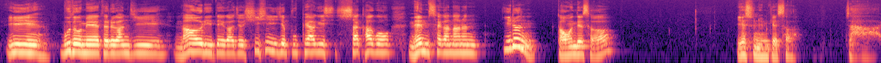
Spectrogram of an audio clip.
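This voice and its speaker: Brief: male pastor with a high voice, preaching a sermon, asks questions and answers them himself. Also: a little mellow. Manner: reads scripture aloud slowly.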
